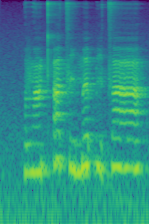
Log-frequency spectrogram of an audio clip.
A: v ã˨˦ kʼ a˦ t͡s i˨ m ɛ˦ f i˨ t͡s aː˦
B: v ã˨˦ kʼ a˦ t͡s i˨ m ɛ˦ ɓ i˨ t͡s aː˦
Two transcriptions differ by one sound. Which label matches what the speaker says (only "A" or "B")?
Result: B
